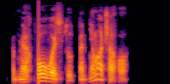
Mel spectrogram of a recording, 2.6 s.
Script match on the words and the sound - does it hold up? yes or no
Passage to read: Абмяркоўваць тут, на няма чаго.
no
